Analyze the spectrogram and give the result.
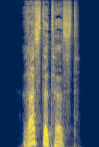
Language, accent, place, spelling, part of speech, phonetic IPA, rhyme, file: German, Germany, Berlin, rastetest, verb, [ˈʁastətəst], -astətəst, De-rastetest.ogg
- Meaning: inflection of rasten: 1. second-person singular preterite 2. second-person singular subjunctive II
